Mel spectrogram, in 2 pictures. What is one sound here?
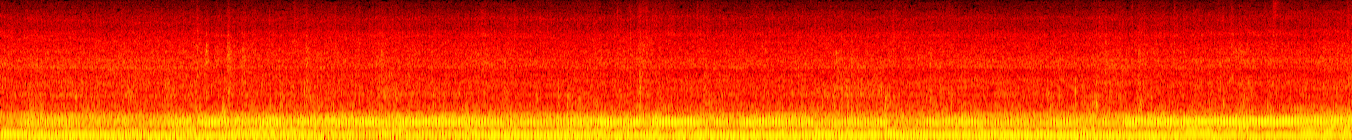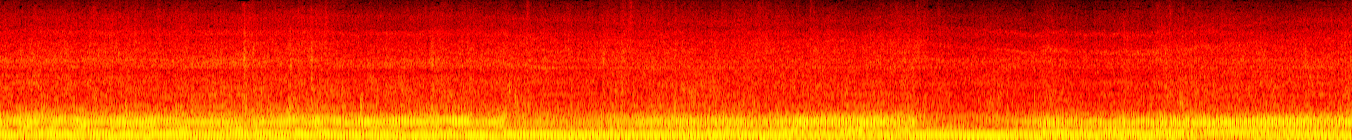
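Tyres crunch and rattle over loose stones.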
